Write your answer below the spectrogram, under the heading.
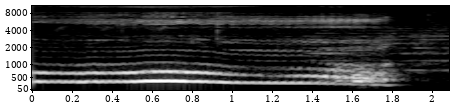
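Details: Luoluo, a pet Alaskan Malamute, pleading indoors for a piece of watermelon; one steady, drawn-out tonal whine holds level for almost two seconds, then breaks and fades.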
